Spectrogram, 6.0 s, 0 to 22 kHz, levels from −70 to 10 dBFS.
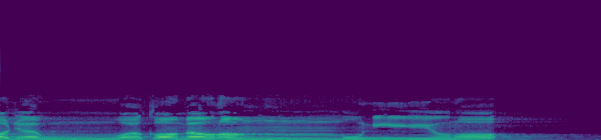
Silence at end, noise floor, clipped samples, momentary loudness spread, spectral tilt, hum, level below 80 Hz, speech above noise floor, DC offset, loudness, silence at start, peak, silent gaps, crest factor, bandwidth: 0.7 s; -52 dBFS; under 0.1%; 11 LU; -6.5 dB/octave; none; -66 dBFS; 31 dB; under 0.1%; -21 LUFS; 0 s; -4 dBFS; none; 18 dB; 7.4 kHz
